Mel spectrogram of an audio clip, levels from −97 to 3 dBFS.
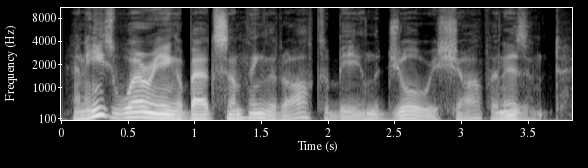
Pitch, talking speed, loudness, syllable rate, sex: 105 Hz, 235 wpm, -17 LUFS, 5.8 syllables/s, male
